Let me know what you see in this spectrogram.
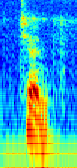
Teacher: n, which is realized as a dental when it occurs before another dental sound, as in the word tenth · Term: assimilation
